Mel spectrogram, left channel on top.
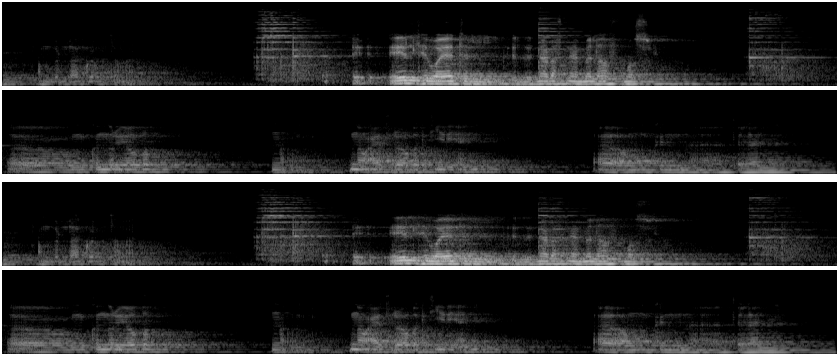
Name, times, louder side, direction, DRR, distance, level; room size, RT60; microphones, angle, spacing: voice 1, 0.4-1.4 8.4-9.9 11.0-11.5 11.8-13.2 14.3-16.2, right 1 dB, 20° right, 1 dB, 2.7 m, -37 dB
sound 1, 2.5-3.1 4.4-4.5 5.0-5.1 5.4-5.6 7.4-7.9 8.3-8.4, left 1 dB, 15° left, 3.5 m, -37 dB
voice 2, 3.5-6.5, left 1 dB, 60° left, 6 dB, 1.7 m, -25 dB
26.5 x 17.5 x 8.5 m, 2.2 s
head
